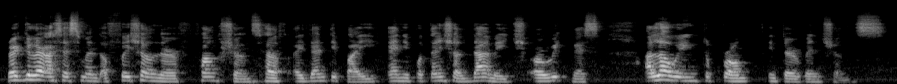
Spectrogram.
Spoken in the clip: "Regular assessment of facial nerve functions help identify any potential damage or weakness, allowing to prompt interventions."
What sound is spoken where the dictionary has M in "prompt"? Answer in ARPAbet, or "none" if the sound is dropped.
M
